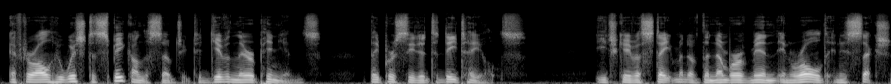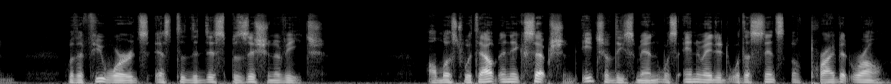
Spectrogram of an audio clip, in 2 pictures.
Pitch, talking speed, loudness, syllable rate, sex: 95 Hz, 190 wpm, -19 LUFS, 5.7 syllables/s, male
